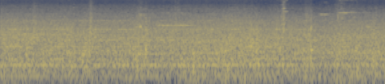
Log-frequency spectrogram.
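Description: Metra bilevel gallery commuter cars rolling slowly past: a steady rumble of steel wheels on rail, with a few faint clicks over rail joints and a brief thin wheel squeal about halfway through.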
